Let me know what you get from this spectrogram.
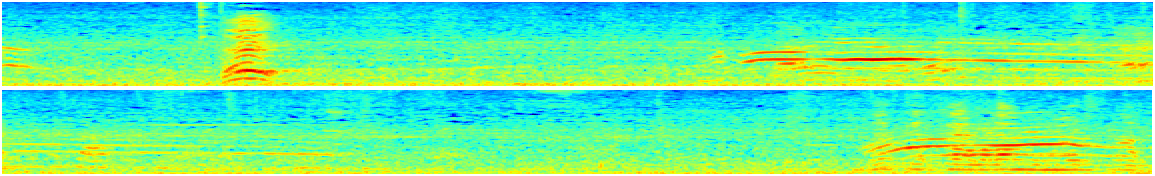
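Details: Cats fighting: long, drawn-out harmonic yowls held for about three seconds and sliding slowly downward, a sharp brief cry near the start, and another wavering, rising yowl near the end over steady background hiss.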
